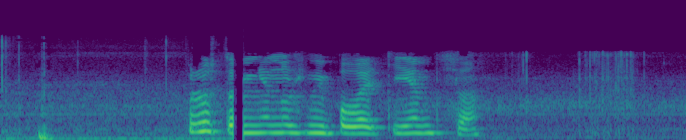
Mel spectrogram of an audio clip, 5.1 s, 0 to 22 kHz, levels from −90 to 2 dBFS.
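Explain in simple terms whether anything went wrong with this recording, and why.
Input switched to a poorer device, at 1.74 s: after a brief 80 ms gap, the speech turns duller and a little quieter, with nothing above about 4.7 kHz and a faint new background noise. The recording likely jumped to a lower-quality microphone mid-recording.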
